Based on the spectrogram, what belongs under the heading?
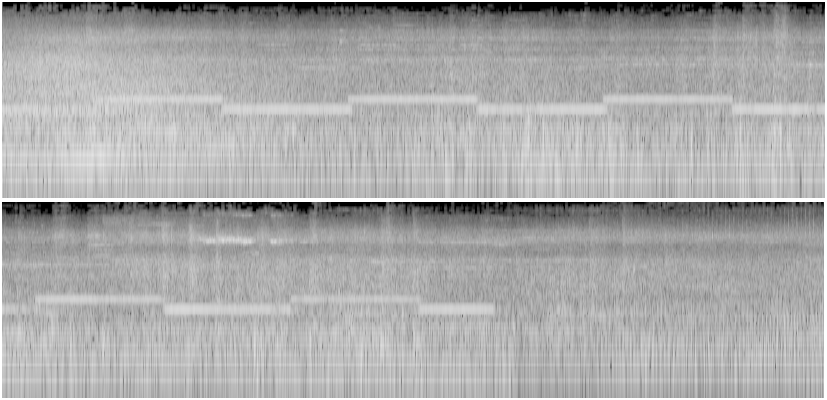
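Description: Passenger train coaches rolling past over the rails with a steady, loud rumble of wheels. Over it a level-crossing alarm sounds an alternating two-tone chime, high then low, each tone a little over a second long, until it stops about thirteen seconds in. A brief high squeal comes from the wheels about ten seconds in.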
